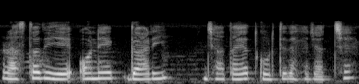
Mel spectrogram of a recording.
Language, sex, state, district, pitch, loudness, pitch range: Bengali, female, West Bengal, Alipurduar, 260 Hz, -16 LUFS, 245-280 Hz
